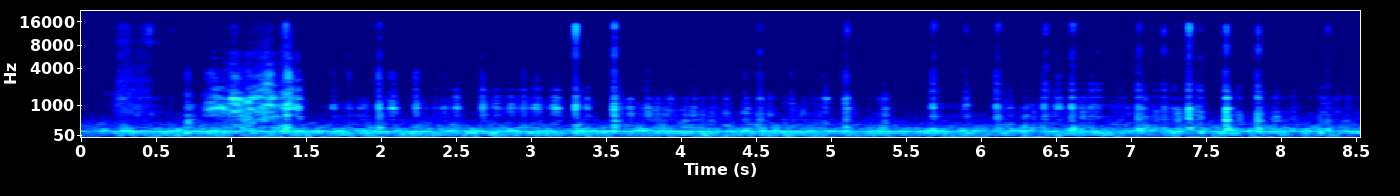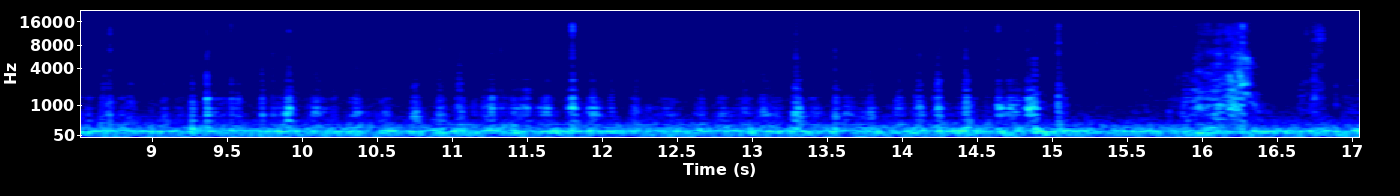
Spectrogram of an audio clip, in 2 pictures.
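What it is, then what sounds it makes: Cardboard box scratched with a pen tip. A metal pen tip traces and scratches over the printed surface of a medium cardboard taco shell box, which lies flat and hollow with its contents inside while the other hand holds it. Quiet, steady scratching and faint ticking run the whole time, with occasional sharper clicks and brief brighter rasping strokes over a low background hum.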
